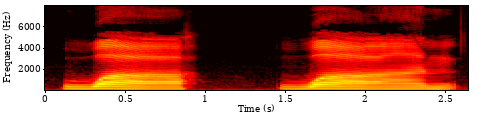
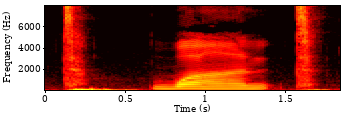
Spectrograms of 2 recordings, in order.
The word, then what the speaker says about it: weren't: were not weren't weren't notice how I'm pronouncing this one because this is commonly mispronounced were one weren't weren't we were not there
